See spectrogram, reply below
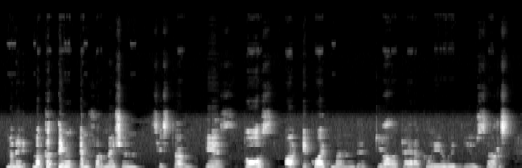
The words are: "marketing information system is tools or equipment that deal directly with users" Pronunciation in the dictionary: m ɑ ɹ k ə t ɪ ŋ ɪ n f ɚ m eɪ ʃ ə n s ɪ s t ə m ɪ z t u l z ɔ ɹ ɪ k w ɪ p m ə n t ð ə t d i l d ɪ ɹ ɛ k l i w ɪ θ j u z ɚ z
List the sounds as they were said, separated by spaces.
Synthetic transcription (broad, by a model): m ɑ ɹ k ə t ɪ ŋ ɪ n f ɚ m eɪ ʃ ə n s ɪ s t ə m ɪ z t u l s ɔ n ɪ k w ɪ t m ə n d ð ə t d i l d ɪ ɹ ɛ k l i w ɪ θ j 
